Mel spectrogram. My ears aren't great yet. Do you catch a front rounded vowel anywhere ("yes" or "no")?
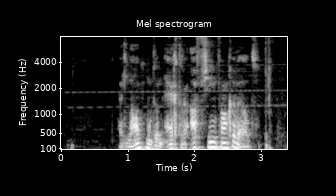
no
